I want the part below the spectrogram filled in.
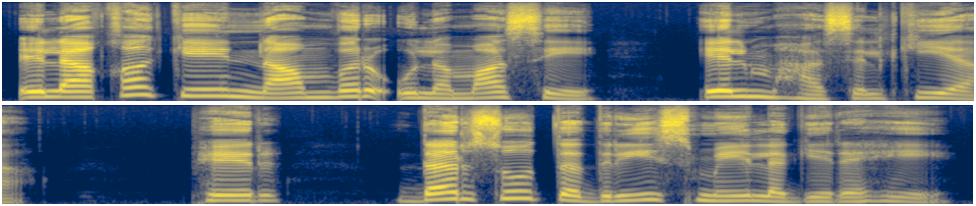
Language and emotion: Urdu, neutral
